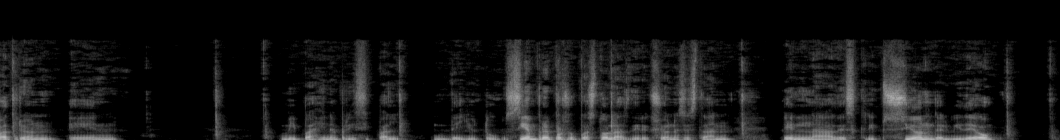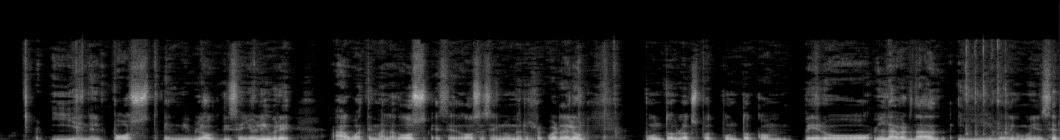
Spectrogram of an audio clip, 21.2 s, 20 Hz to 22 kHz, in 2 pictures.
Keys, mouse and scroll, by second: 0.8-2.6 ctrl+drag, 2.6 ctrl+shift+middle click, 2.8-4.4 shift+drag, 4.6-5.8 ctrl+drag, 6.0 ctrl+click, 6.6-7.7 ctrl+shift+drag, 7.7 middle click, 8.2-9.7 ctrl+drag, 10.0-11.1 ctrl+middle drag, 11.4 click, 12.0-13.0 ctrl+drag, 13.1 ctrl+middle click, 14.1 click, 14.9 middle click, 15.6 click, 16.4 middle click, 16.9 shift+middle click, 18.0 shift+middle click, 18.8 middle click, 19.8 middle click, 20.7 KP_Add.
